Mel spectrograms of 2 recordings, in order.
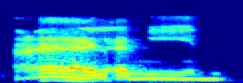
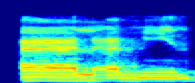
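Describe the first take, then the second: First: The word starts with a clear throaty 'ain. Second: The word starts with a plain vowel. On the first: The speaker calls it right. "Ain harus dibaca jelas ain" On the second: The speaker calls it wrong. "bukan alamin"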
